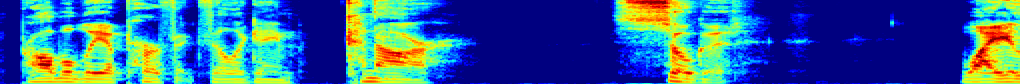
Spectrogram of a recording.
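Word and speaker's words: Knarr: cuz you forgot played it oh okay anyways canar we we were pronouncing it we were calling it Nar but when I was well no we both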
